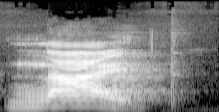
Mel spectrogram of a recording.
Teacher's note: o T é quase mudo também, né? Night, aquele T que é feito com a pontinha da língua encostando na pontinha do dente por trás.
